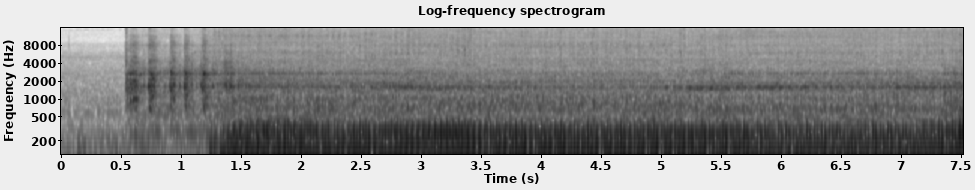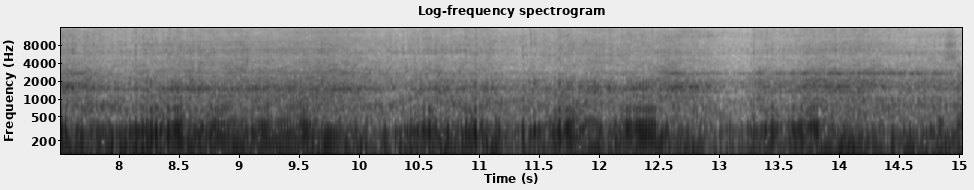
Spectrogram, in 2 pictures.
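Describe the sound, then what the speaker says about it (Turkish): A Mondial Buccaneer 250i motorcycle with stock exhaust fires up and settles into a steady, loud idle with a deep, even exhaust rumble, followed by a few light throttle blips near the end. "Egzosu fabrika çıkışı bir egzoz."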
